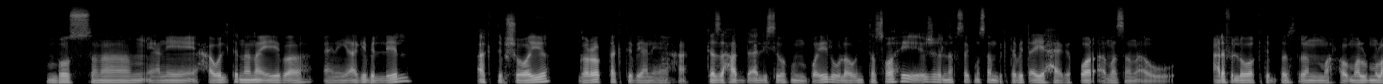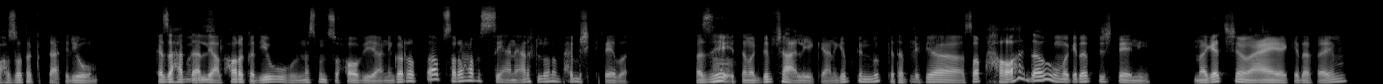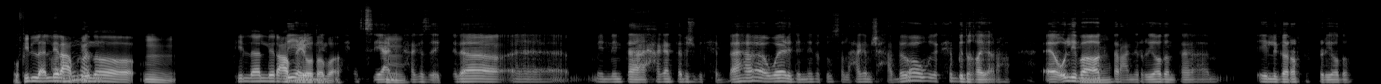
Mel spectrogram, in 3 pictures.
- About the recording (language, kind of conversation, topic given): Arabic, advice, إزاي أحسّن نومي لو الشاشات قبل النوم والعادات اللي بعملها بالليل مأثرين عليه؟
- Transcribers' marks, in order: in English: "النوت"; laughing while speaking: "صفحة واحدة وما كتبتش تاني"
